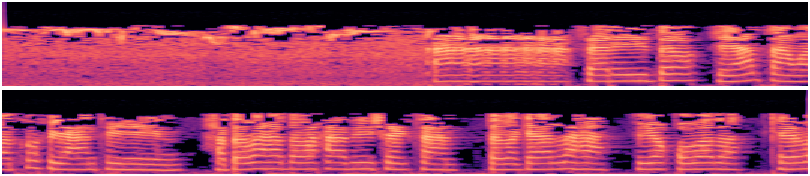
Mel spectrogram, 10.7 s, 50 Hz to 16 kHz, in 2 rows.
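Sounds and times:
birds chirping: 0.0 - 3.8
speech: 3.9 - 10.7.

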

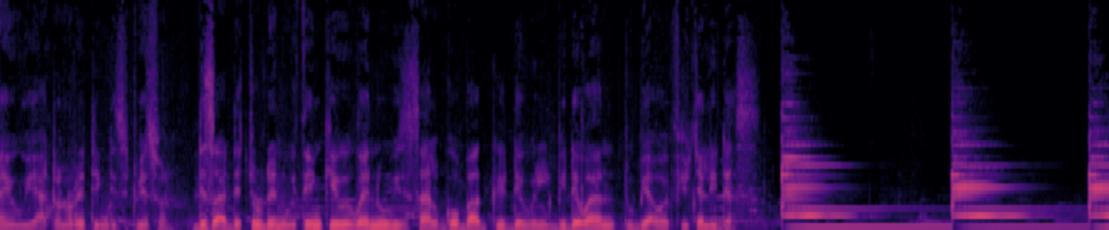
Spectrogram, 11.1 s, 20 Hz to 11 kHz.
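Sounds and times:
speech: 0.0 - 7.6
school bell struck with bright metallic ring: 7.8 - 11.0.

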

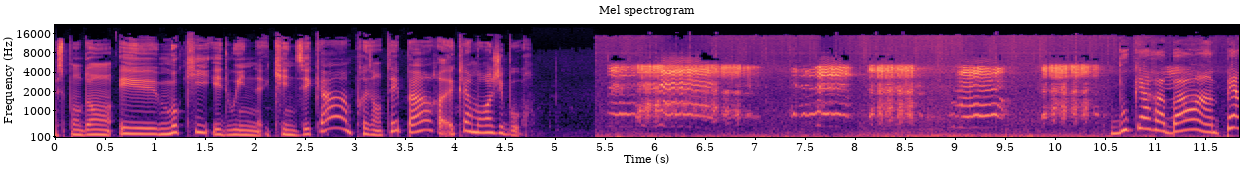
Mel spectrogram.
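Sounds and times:
speech: 0.0 - 4.8, 10.6 - 11.8
steady low outdoor rumble: 5.4 - 11.8
goats bleating: 5.5 - 11.5.

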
